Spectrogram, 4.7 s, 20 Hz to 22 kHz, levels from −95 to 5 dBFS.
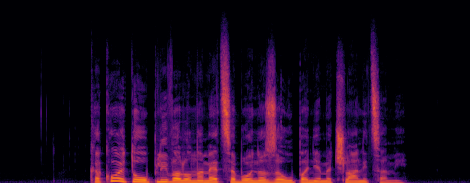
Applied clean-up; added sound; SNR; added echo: none; none; none; none.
